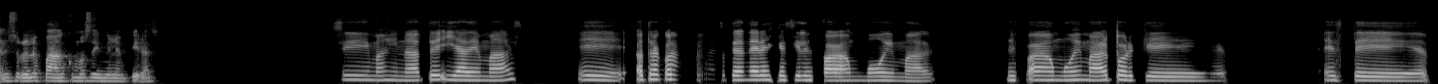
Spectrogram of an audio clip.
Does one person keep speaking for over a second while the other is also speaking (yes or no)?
no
